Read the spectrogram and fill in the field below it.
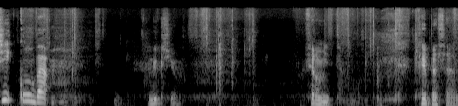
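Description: Playing cards slide and rustle against each other in a hand.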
